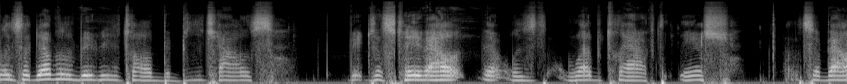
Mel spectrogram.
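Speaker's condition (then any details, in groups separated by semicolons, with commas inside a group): Non-progressive muscular dystrophy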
